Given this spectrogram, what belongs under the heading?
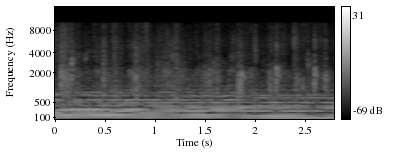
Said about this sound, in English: Oh, give the Lord a clap offering, somebody. Hallelujah.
